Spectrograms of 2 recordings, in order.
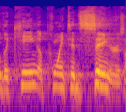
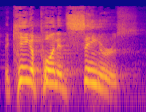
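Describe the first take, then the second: First: Said in the usual way. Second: "singers" punched high and loud; stress on singers. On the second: Real, not acted. Preacher re-reading the verse in delight, loud stress on "singers". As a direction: hit the word "singers" hard, raised and loud.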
